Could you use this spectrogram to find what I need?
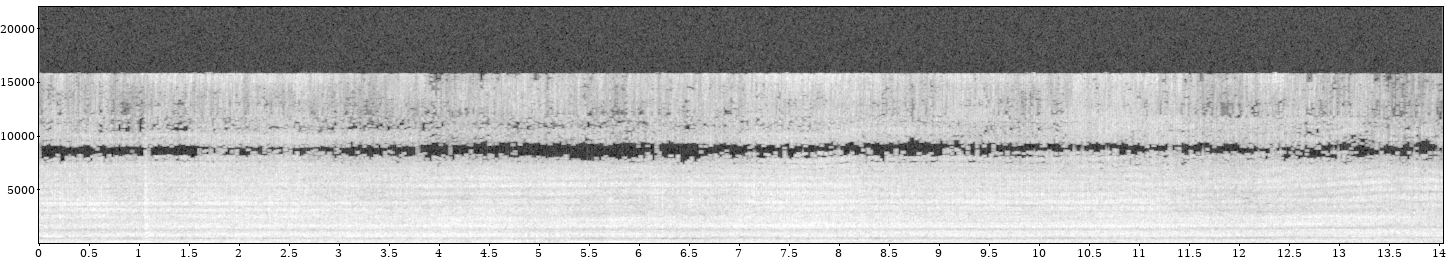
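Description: Tractor wheels churn through deep mud.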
